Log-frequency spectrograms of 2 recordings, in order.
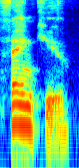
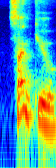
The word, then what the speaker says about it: thank you: Así como, nosotros preferimos decir thank you en vez de thank you, ¿cierto? No decimos thank you, thank you. Lo pronunciamos mal porque lo estamos pronunciando como una S y no como una th.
